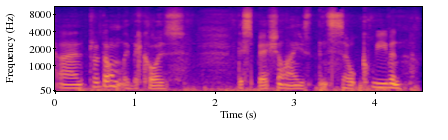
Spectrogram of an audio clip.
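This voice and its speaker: Against noticeable background noise, a man with a Scottish accent speaks with ordinary pitch variation. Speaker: local historian and walk guide. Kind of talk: guided walk narration. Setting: outdoors, walking village streets. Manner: casual, hesitant.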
